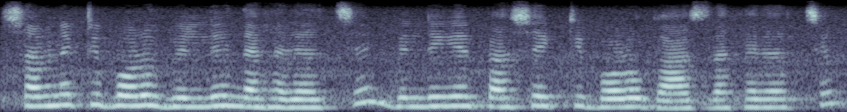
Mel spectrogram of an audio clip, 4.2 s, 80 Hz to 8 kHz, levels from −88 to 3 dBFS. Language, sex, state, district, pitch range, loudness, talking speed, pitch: Bengali, female, West Bengal, Purulia, 210-255 Hz, -16 LUFS, 225 wpm, 235 Hz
